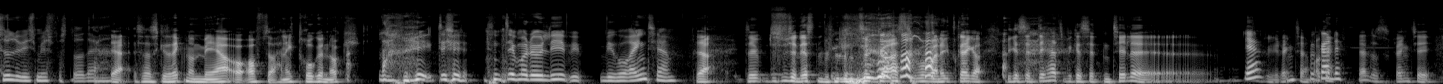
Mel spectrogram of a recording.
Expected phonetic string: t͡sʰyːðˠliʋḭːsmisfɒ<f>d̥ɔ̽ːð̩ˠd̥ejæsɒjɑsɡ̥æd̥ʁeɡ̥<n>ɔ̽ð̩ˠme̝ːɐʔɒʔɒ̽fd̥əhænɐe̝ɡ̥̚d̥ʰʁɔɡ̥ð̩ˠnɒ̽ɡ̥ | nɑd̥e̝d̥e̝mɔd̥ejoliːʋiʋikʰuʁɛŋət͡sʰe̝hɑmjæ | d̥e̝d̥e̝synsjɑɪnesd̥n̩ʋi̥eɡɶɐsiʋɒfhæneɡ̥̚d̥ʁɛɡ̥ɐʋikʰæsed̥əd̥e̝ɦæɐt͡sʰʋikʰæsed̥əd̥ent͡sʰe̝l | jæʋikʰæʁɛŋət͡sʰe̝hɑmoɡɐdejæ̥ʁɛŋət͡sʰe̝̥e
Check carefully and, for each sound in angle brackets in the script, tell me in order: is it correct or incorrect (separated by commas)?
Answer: incorrect, correct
